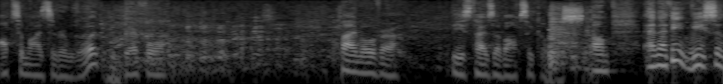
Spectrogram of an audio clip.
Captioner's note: laughter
